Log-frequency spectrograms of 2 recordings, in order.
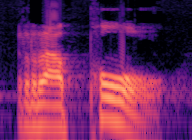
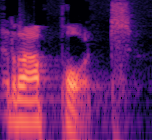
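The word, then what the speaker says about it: rapport: 664 049 you say rapo not raport that t is silent you say rapo then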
